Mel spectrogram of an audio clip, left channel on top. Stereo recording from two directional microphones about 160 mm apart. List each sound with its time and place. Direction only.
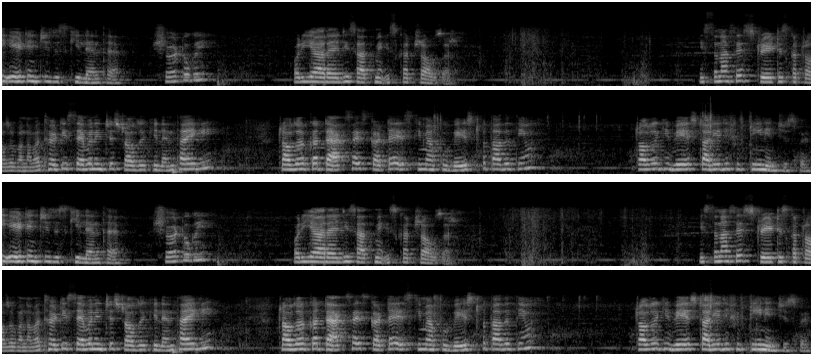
0.0 s a woman's voice: 20° right (ahead or behind)
2.9 s a woman's voice: 5° right (ahead or behind)
7.0 s a woman's voice: 15° right (ahead or behind)
14.4 s speech: 25° right (ahead or behind)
